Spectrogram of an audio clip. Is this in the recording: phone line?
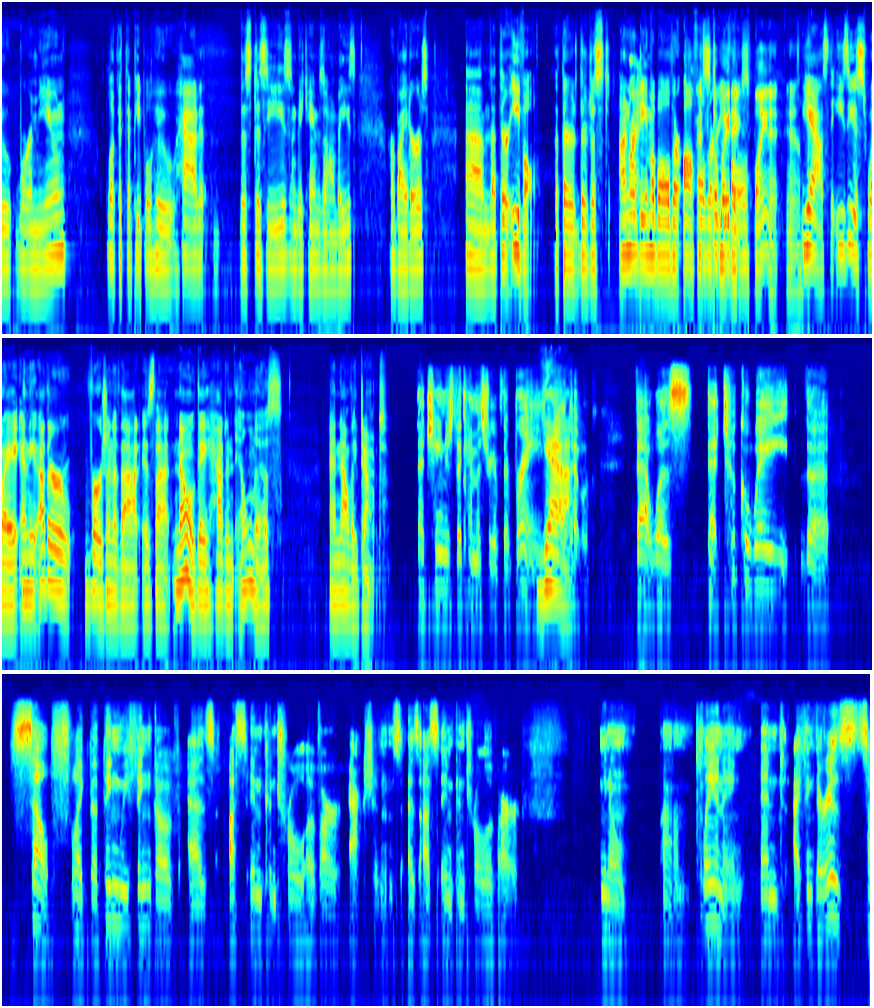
no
